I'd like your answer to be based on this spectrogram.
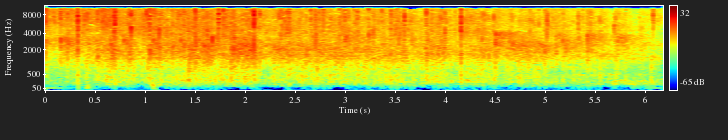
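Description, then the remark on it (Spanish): An audience applauds the teachers steadily for about six seconds, a dense, even wash of many hands clapping at a sustained, fairly loud level with no speech over it. “Bueno, un aplauso para las maestras y los maestros.”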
